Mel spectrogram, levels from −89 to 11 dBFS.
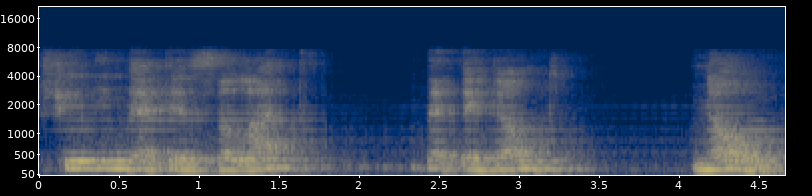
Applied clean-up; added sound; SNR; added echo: neural separator model SepFormer DNS4.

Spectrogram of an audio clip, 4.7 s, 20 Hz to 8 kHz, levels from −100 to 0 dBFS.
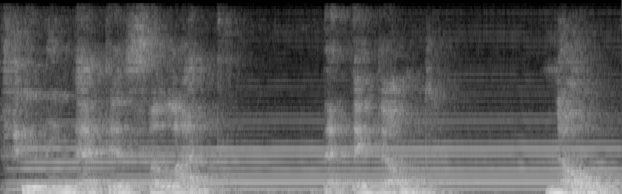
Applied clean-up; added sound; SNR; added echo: none; Wind instrument, woodwind instrument; 10 dB; reverberation time 0.8 s.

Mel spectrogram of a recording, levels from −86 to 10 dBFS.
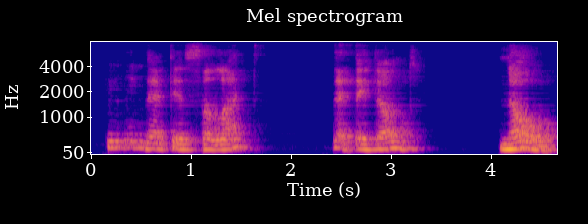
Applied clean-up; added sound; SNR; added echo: neural mask model DeepFilterNet 3.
